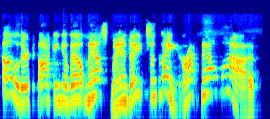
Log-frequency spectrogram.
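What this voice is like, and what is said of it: Put-on old country accent. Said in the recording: “Very intentionally doing my old country accent.”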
